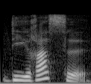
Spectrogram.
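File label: "rattle", English word; Multi-Lingual Talking Picture Dictionary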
